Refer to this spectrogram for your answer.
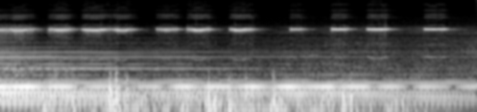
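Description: A piercing high whistle comes in repeated bursts over a low hum, the amp oscillating because the output transformer windings are out of phase.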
